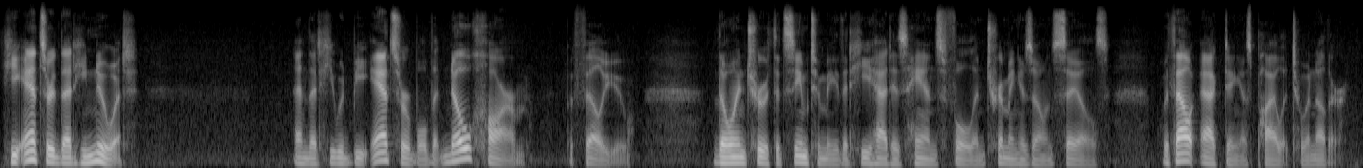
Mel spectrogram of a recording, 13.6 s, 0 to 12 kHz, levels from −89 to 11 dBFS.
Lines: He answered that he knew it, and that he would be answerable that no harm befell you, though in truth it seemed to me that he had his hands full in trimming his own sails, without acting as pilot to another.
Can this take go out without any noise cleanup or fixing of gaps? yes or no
yes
